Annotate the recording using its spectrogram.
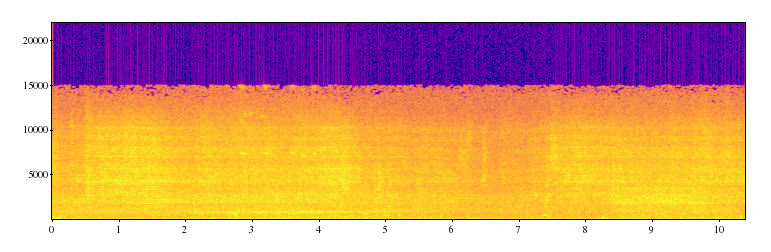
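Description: Street ambience: a steady hum of road traffic with a low rumble, and faint voices of passers-by.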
